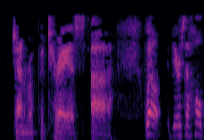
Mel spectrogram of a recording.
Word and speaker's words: Petraeus: it's well Benghazi and the general is Petraeus that's how you say it so it's General Petraeus uh well there's a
